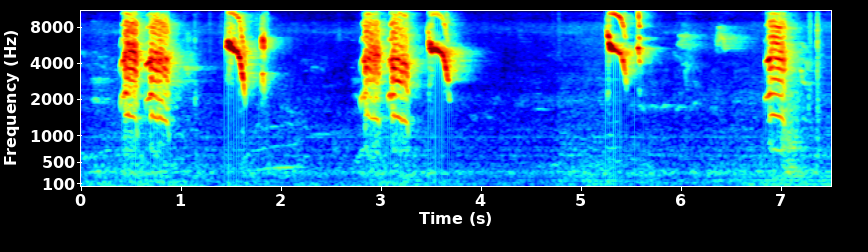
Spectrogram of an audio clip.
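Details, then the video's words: Oriental magpie-robin in captivity singing in the evening: pairs of harsh buzzy notes and sharp descending whistles, delivered in short groups separated by pauses of a second or more. "pancingan suara kacer , Opus setiap sore ngeplay dan keluar materi"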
